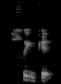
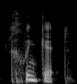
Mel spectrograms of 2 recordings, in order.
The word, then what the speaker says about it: Tlingit: And I can't pronounce it, the way it's supposed to be pronounced, but I'm trying. And Tlingit. Tlingit.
